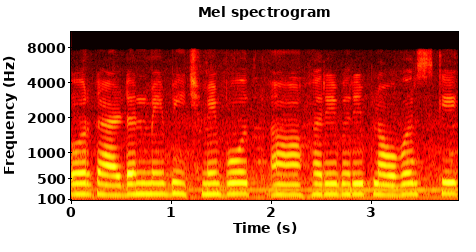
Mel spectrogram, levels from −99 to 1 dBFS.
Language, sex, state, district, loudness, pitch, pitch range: Hindi, female, Uttar Pradesh, Jalaun, -25 LUFS, 200 Hz, 195-205 Hz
